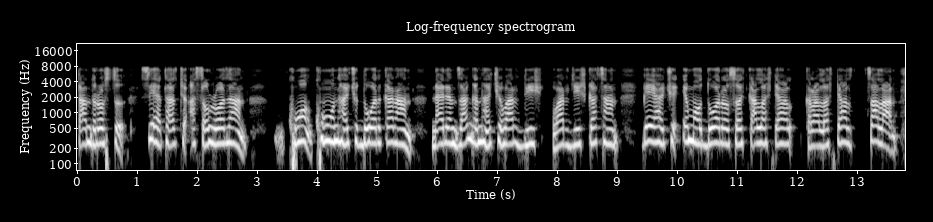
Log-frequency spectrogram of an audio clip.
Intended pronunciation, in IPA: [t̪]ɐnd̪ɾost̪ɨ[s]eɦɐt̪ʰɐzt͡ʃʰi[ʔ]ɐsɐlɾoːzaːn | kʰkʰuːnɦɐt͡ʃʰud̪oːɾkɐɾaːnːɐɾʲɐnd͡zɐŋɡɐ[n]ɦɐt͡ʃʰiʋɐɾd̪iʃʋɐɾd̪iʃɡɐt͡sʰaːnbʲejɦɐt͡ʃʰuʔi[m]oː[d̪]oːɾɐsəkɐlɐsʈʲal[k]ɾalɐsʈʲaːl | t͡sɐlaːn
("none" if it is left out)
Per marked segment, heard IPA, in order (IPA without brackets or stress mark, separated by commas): t̪, s, ʔ, n, m, d̪, k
